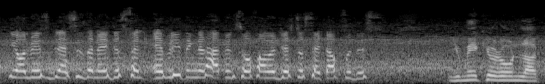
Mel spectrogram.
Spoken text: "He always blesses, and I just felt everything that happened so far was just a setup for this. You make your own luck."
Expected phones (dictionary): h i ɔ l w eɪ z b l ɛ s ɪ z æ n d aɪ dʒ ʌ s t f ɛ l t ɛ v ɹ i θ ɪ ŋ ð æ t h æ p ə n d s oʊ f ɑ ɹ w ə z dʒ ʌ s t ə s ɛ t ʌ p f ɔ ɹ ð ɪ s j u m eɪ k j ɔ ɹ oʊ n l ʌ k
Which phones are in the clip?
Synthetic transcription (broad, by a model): h i ɔ l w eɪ z b l ɛ s ɪ z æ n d aɪ dʒ ʌ s t f ɛ l t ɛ v ɹ i t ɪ ŋ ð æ t h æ p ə n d s oʊ f ɑ ɹ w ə dʒ ʌ s t ə s ɛ t ʌ p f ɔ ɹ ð ɪ s j u m eɪ k j ɔ ɹ oʊ n l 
